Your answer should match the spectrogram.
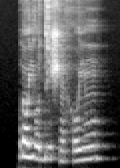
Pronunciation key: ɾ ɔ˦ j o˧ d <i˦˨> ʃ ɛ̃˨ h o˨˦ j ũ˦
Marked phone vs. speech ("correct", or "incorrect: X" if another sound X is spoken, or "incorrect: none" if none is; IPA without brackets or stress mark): incorrect: i˧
